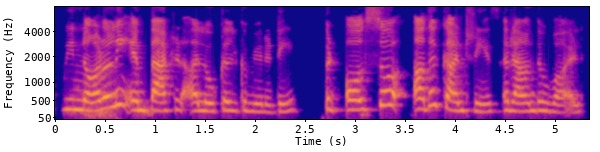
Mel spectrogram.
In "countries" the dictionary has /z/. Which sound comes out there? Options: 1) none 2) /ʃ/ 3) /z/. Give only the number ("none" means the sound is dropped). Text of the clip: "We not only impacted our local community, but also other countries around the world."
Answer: 3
